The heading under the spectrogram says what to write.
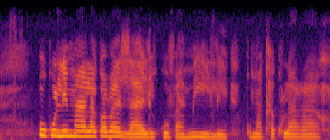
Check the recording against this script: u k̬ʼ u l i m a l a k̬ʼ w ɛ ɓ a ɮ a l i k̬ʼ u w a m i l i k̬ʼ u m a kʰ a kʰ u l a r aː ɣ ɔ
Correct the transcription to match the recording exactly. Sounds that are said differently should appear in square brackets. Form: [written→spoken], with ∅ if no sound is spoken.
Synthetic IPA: u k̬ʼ u l i m a l a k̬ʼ w [ɛ→a] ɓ a ɮ a l i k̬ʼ u [w→v] a m i l [i→ɛ] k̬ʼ u m a kʰ a kʰ u l a r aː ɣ ɔ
